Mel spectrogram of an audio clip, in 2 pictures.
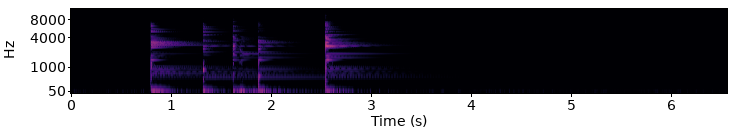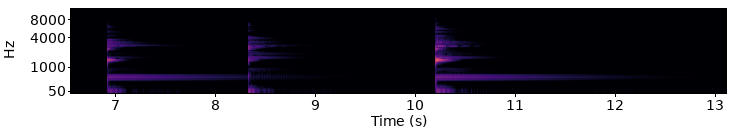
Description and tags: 2023-01-07-childrens-toy-2x-contact-012
toy instrument recorded with contact microphones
